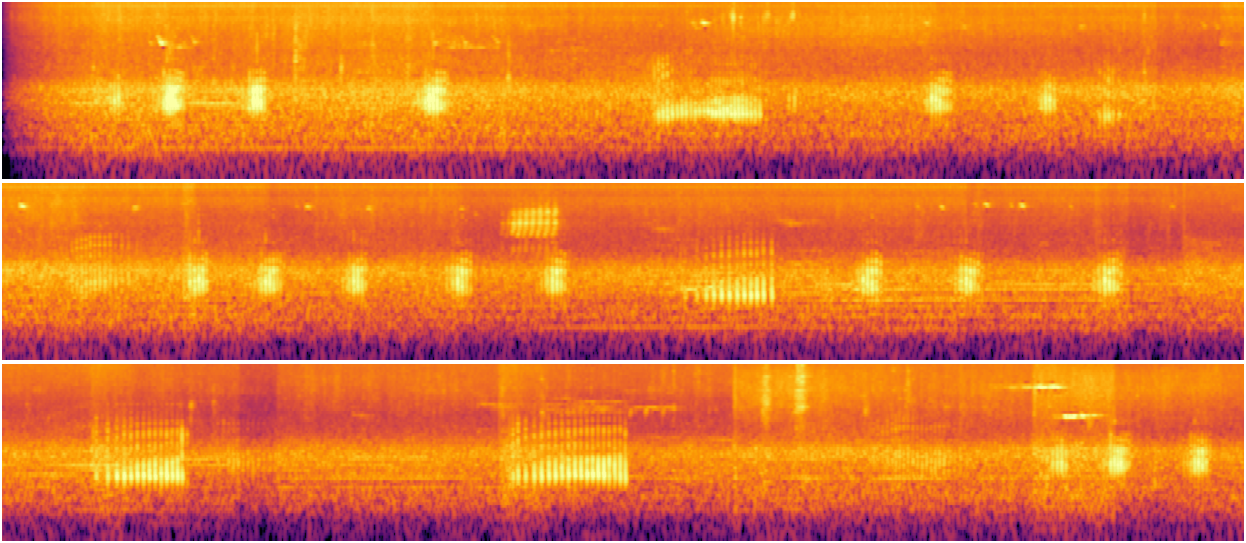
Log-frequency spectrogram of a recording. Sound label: frogs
